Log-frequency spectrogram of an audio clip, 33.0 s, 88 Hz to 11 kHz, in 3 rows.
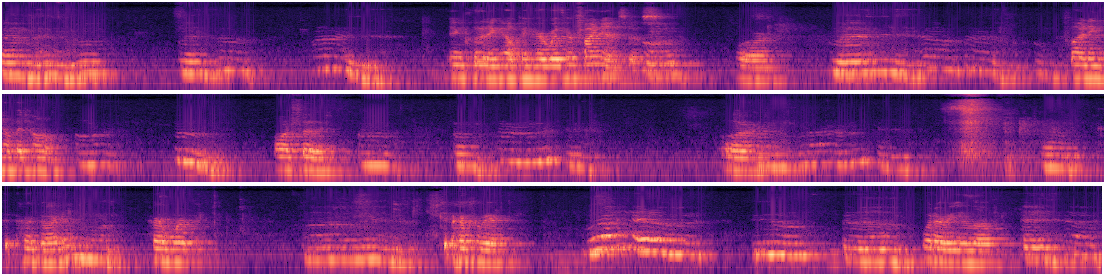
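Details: Dysarthria in an older man, a retired pediatrician, with ALS diagnosed in late 2021; his speech changed within the past two years, his wife translates for him, and his jaw trembling is neurologic clonus.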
